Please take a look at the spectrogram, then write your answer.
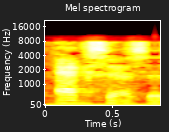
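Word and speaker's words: AHCCCS: I'm here on behalf of the Arizona Health Care Cost Containment System Defendants, or ACCESS, as that acronym is pronounced.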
